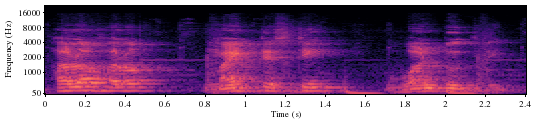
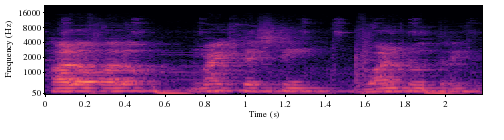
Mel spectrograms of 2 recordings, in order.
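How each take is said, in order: First: The voice comes from inside a box with holes. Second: The voice comes from inside a woodwool board box. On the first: "కన్నాలు ఉన్నటువంటి బాక్స్ని తల మీద పెట్టి మాట్లాడుతున్నాను"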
